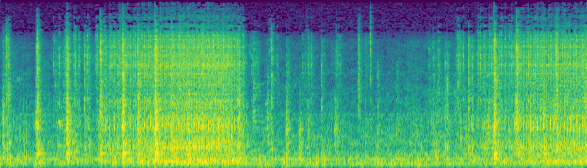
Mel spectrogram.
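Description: Sewing machine running and stitching a buckram strip onto fabric: fast, uneven ticking of the needle mechanism over a low hum. It goes lighter for a few seconds in the middle, then picks up again near the end.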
